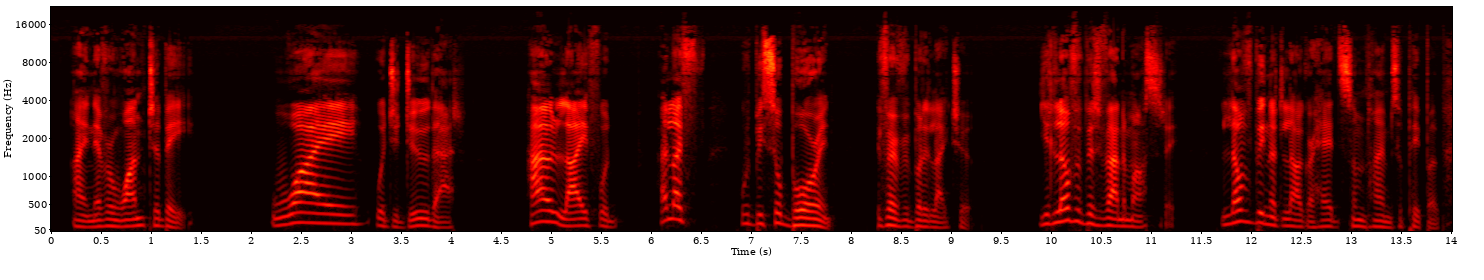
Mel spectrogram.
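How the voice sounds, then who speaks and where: In a strong Irish accent, a man of medium pitch talks at a moderate pace, his pitch swinging very widely. There are long, frequent pauses, and the recording is very clean with a silent background. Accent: thick Irish. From Ireland, County Leitrim. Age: 30s. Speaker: radio broadcaster and podcaster. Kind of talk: solo podcast monologue. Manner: chatty.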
